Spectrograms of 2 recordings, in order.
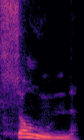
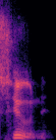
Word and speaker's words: Sewn: Sewn, not sewn. Well, the first time I saw it was when I was still in language school. This is pronounced soon, but it's not. Sewn, SONE. There we go.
